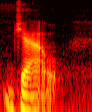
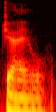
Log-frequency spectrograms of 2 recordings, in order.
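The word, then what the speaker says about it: gaol: Hound ever Gap ever jowl okay g-a-o-l that's usually pronounced jail or not jail specifically but yeah something like that yeah okay I didn't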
